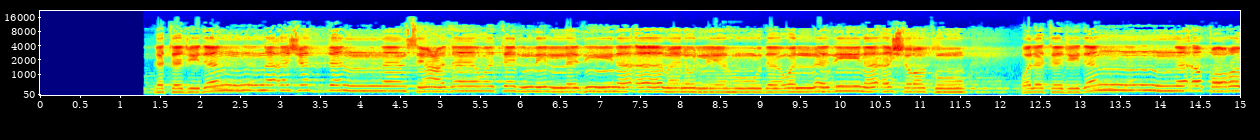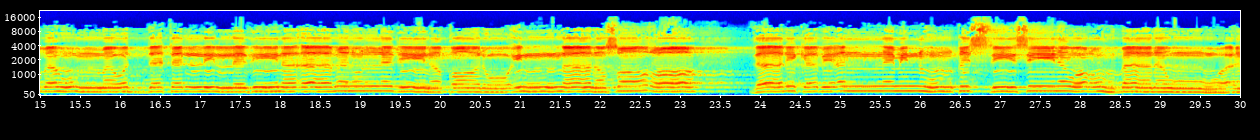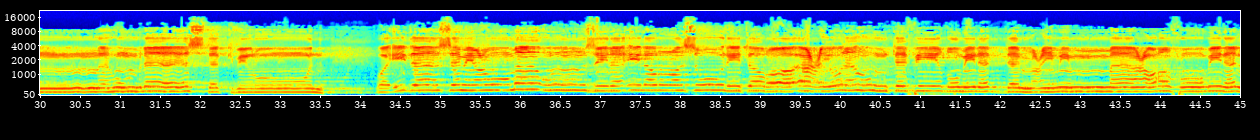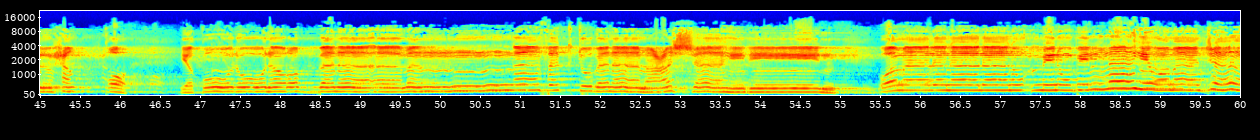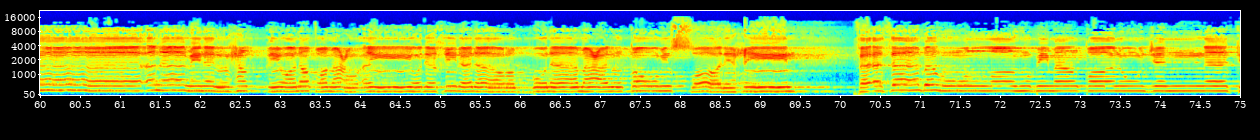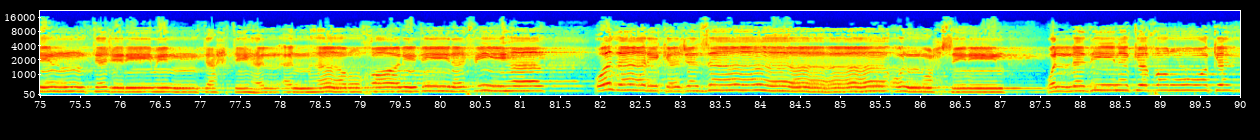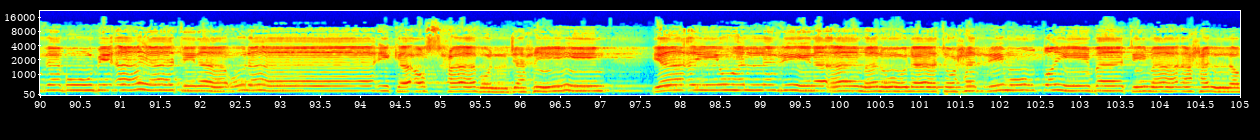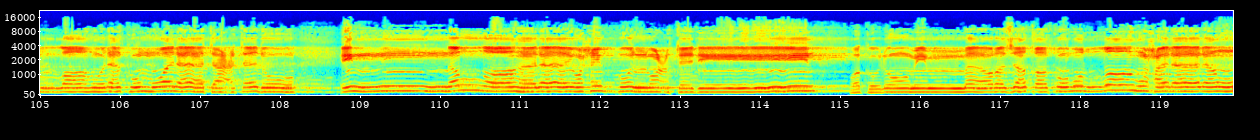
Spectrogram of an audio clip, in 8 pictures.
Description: تهجد ليلة 27 رمضان 1437هـ من سورتي المائدة (82-120) و الأنعام (1-58) Tahajjud 27 st night Ramadan 1437H from Surah AlMa'idah and Al-An’aam > تراويح الحرم المكي عام 1437 🕋 > التراويح - تلاوات الحرمين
